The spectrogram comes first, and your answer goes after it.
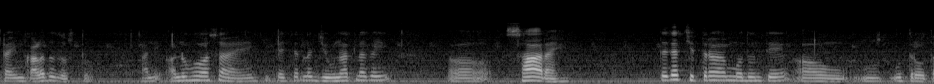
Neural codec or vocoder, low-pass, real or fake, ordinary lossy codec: none; 7.2 kHz; real; none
